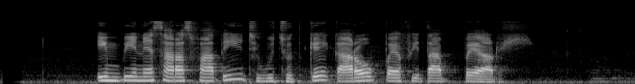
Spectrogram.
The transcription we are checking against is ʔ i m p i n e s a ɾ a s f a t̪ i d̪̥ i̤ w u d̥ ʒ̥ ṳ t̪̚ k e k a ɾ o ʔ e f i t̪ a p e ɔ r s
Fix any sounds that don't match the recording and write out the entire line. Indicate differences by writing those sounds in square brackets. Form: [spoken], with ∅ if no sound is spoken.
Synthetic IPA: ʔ i m p i n e s a ɾ a s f a t̪ i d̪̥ i̤ w u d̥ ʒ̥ ṳ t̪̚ k e k a ɾ o [p] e f i t̪ a p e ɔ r s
